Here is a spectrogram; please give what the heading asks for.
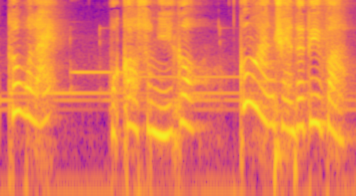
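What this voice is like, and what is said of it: Whispered, quiet speech. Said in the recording (Chinese): “小声”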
